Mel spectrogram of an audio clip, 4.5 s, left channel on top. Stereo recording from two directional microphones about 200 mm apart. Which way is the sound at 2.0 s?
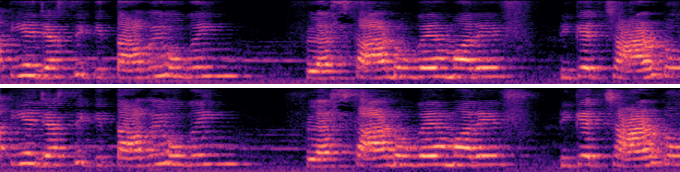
15° left (ahead or behind).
